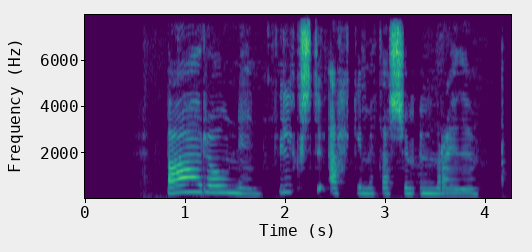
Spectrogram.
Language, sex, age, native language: Icelandic, female, 13, Icelandic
